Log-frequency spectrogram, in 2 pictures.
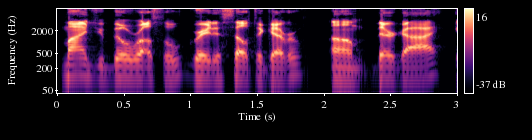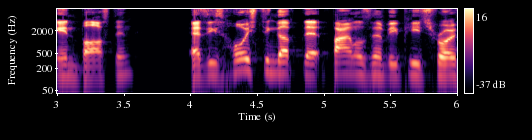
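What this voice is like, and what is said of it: Usual voice. Nothing is said of it.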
